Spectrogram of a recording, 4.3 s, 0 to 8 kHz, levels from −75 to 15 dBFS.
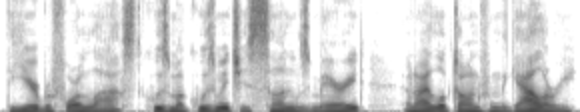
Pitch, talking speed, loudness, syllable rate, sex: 140 Hz, 220 wpm, -17 LUFS, 6.1 syllables/s, male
